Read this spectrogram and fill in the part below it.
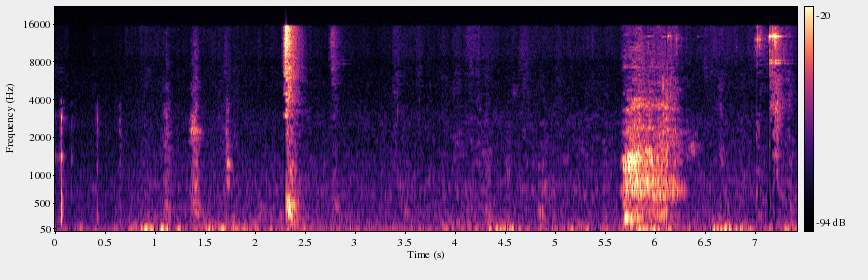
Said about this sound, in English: Is someone in the room? I hear like clicking and stuff. It's my dog.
